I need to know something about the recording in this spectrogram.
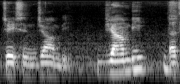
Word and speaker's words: Giambi: you know this is why Jason Giambi was pronounced Jason Jambi Jambi that's how he wanted to pronounce so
